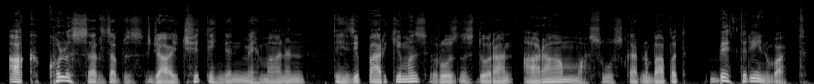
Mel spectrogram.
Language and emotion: Kashmiri, neutral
